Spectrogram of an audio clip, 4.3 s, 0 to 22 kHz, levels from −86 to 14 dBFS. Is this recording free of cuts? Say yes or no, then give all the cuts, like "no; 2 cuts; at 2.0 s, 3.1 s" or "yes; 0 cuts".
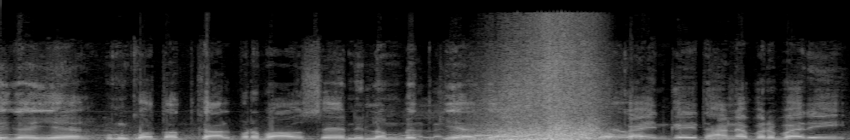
no; 1 cut; at 2.8 s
